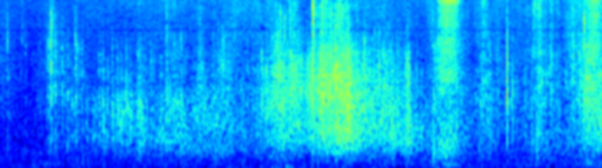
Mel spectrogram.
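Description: A large sheet of newsprint rustling and crinkling as it is lifted off a print and handled, loudest about halfway through.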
